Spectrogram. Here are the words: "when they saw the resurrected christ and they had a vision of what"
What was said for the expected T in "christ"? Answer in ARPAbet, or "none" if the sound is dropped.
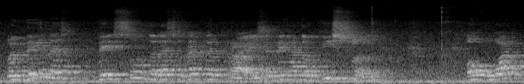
none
